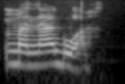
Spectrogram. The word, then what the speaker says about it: Managua: What is the correct way to pronounce Managua, Nicaragua? – It's Managua.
